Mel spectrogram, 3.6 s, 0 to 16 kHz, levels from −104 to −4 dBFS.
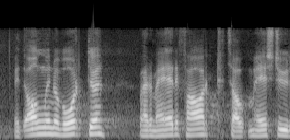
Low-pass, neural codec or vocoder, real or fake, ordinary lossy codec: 7.2 kHz; codec, 16 kHz, 0.8 kbps, ZipCodec; fake; AAC, 64 kbps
